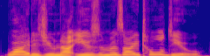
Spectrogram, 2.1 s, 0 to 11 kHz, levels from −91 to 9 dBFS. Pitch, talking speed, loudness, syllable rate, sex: 265 Hz, 285 wpm, -16 LUFS, 5.5 syllables/s, female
